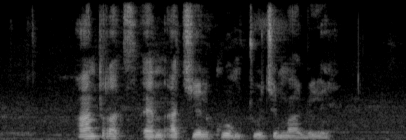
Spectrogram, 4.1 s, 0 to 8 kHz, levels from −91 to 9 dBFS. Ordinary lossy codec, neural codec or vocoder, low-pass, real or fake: none; none; none; real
